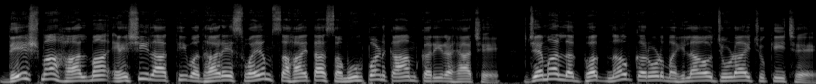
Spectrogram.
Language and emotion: Gujarati, neutral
